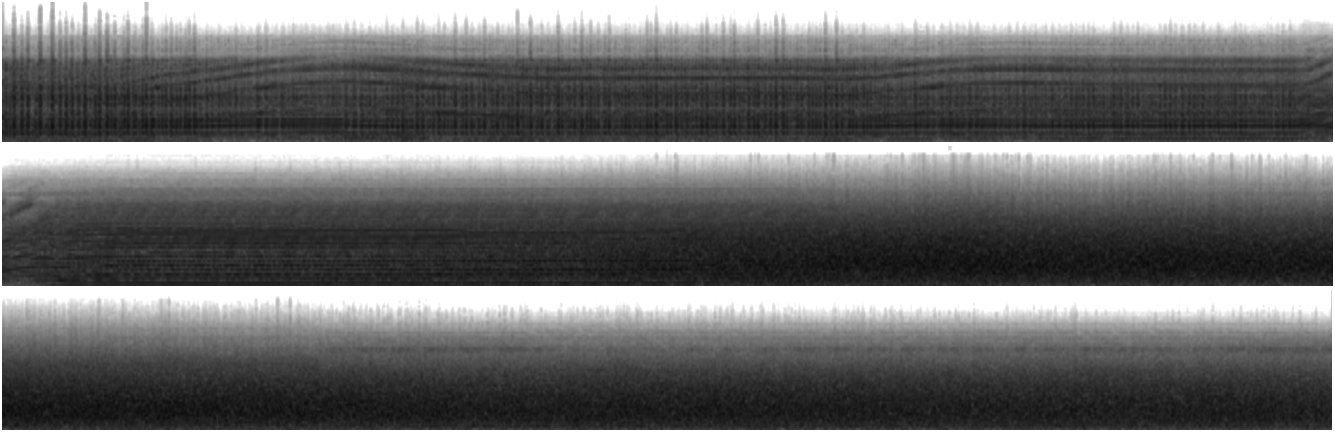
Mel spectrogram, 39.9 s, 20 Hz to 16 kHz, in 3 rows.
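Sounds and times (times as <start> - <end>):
small aircraft engine: 0.0 - 39.9.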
